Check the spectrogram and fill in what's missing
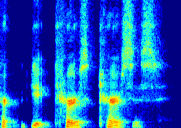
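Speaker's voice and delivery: grumbled under the breath, in a put-on voice. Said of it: "And I mutter".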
